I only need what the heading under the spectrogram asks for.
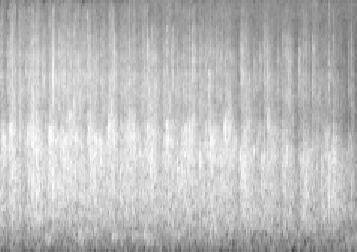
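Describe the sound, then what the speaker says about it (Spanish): Faint but steady congregation applause during a church sermon, continuous dense clapping with no voices over it, heard from a distance. "Dele un aplauso a la actitud de David"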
